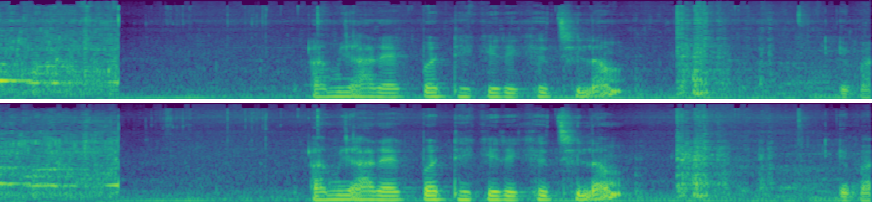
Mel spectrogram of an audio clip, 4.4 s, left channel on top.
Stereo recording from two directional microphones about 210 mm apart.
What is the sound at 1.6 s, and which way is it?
Speech, 20° right (ahead or behind).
